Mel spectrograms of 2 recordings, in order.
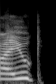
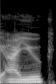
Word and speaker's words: Aiyuk: My first thought is you say Aiyuk, and you really lean into it. And there's a lot of people say Aiyuk. Yeah, they're saying it wrong.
